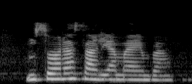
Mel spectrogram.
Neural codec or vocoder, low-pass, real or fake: none; 7.2 kHz; real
